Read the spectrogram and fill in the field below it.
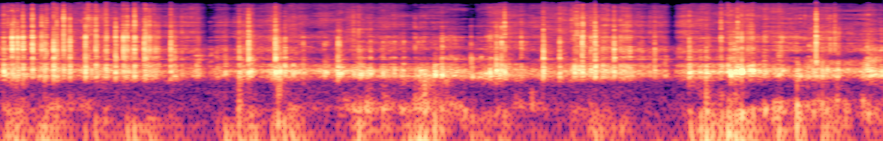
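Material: Wood.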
